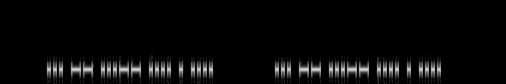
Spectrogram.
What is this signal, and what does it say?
Morse code, heard as a keyed tone, about 40 wpm, 700 Hz. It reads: SM3HEH SM3HEH
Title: DXCC-100 Call Signs - 6 Characters - Repeated 2x - 40wpm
